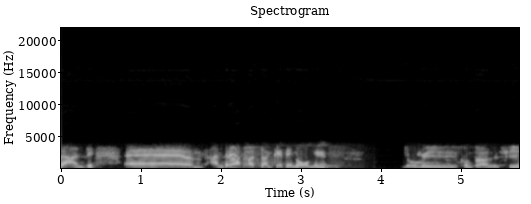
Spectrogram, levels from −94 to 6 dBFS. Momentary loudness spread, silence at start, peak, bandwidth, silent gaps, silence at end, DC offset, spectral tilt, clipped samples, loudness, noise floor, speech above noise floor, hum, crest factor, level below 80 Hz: 10 LU; 0 s; -14 dBFS; 4.2 kHz; none; 0 s; under 0.1%; -6.5 dB/octave; under 0.1%; -28 LUFS; -79 dBFS; 50 dB; none; 16 dB; under -90 dBFS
